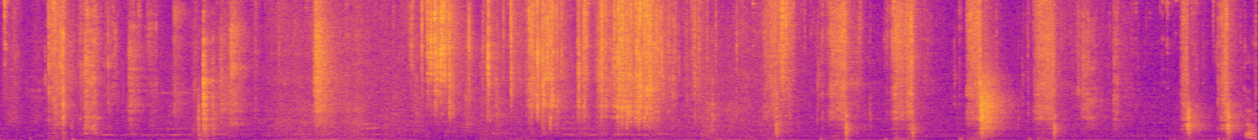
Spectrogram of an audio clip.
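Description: Green chillies being finely chopped for pakora batter, rapid irregular knife taps on a board mixed with clattering utensils and a brief murmur of voices.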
